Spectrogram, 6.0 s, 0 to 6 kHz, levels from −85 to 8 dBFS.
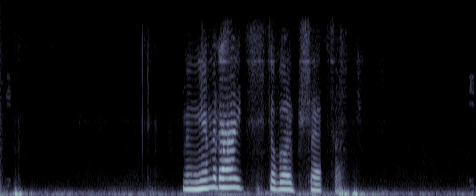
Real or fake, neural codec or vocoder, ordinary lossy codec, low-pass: fake; codec, 24 kHz, 0.9 kbps, WavTokenizer, medium music audio release; none; 5.4 kHz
